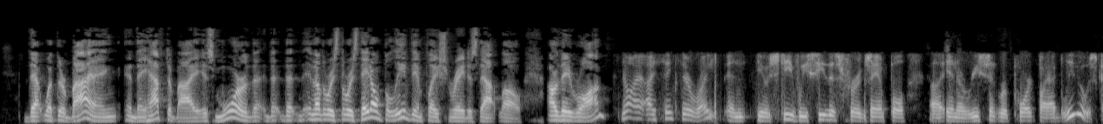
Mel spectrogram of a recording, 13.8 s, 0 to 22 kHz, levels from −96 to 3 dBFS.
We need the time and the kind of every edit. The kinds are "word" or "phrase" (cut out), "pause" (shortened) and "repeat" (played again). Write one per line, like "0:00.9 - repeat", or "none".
0:04.3 - repeat
0:07.6 - pause
0:10.0 - word
0:11.8 - word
